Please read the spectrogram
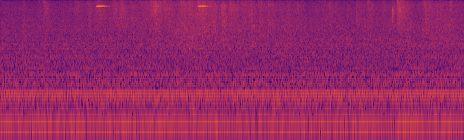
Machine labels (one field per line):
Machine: fan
